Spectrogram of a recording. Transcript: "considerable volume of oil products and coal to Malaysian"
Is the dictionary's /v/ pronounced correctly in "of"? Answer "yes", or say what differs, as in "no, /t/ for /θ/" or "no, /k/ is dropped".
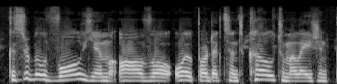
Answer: yes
